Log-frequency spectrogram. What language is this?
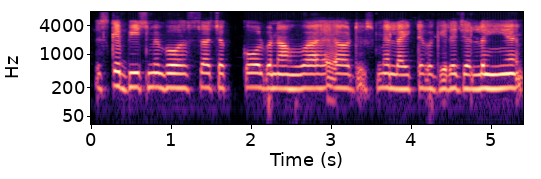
Hindi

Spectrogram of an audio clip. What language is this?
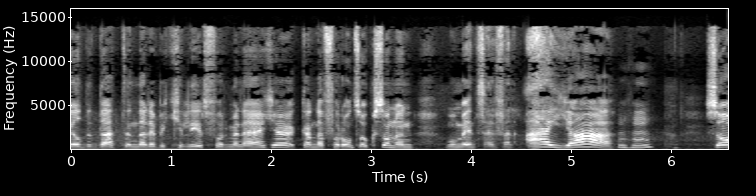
Dutch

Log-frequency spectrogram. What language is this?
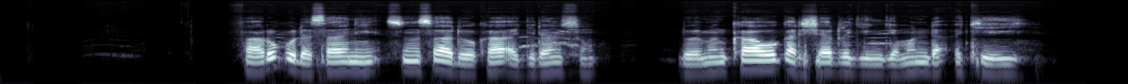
Hausa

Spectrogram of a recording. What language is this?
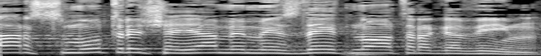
Hebrew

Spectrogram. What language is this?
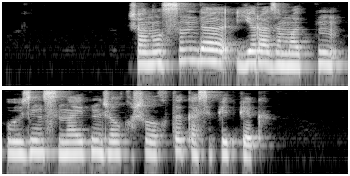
Kazakh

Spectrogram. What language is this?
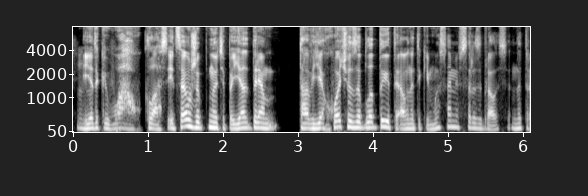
Ukrainian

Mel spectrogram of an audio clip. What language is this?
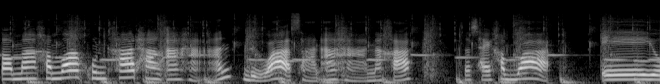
Thai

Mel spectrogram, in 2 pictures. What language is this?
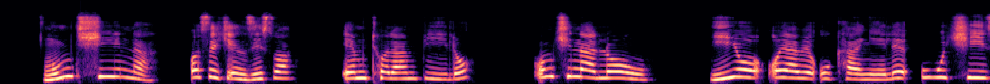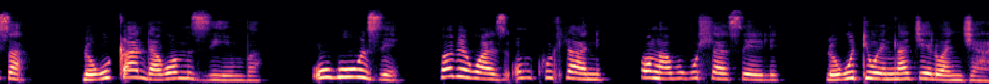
North Ndebele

